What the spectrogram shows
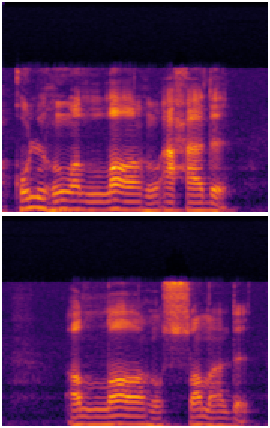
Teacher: unaona dali hapo mwisho inakuwa na mwangwi herufi inajirudia rudia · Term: kalqala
